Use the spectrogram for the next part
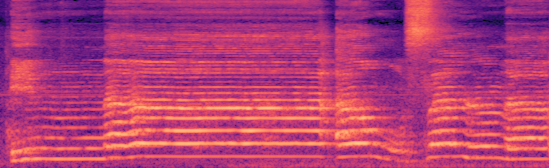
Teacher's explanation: Karena setelah huruf nun ada alif, dan di atas harokat fathah huruf nun ada harokat bendera. Dan ingat, nun dan mim yang tasydid, gunnah atau dengungnya seperti mat atau panjang 2 harokat.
